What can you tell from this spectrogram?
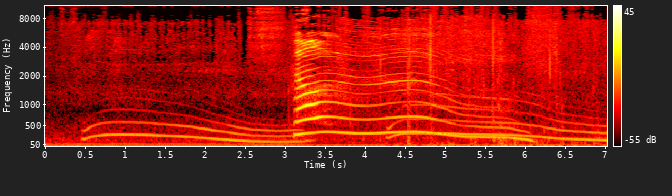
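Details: Cat making a big noise: long, wavering, drawn-out yowls with a low moaning pitch that bends down and up, the second yowl starting with a loud harsh burst before sliding lower again.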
